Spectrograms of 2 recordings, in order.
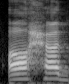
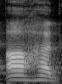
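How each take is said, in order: First: آحد with a forceful throat h, louder; correct strong ha. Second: آحد with a light, plain h; small ha mistake. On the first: Teacher models for children, loud آحد with strong ح. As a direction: push the ح in آحد hard from the throat. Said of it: "پڑھنا کیسے؟". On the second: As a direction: say آحد with a weak English-like h. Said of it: "چھوٹے ہاں سے پڑھتے ہیں". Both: Shown as a demonstration.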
